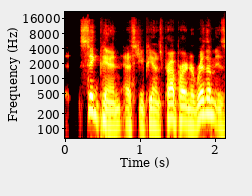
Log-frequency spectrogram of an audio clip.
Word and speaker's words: SGPN: That's mybookie.ag, promo code SGPN. Pronounced SIGPIN. SIGPIN, SGPN's proud partner, Rhythm,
